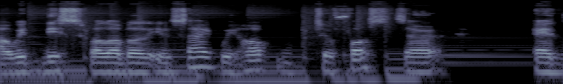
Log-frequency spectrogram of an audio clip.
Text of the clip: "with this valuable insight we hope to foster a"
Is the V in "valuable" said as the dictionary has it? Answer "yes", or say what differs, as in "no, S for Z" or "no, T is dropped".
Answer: no, F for V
